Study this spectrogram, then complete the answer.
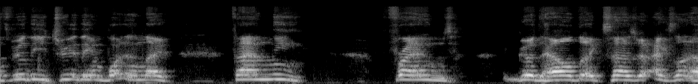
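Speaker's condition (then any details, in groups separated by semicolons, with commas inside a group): Brain injury; speech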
